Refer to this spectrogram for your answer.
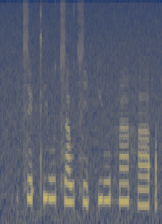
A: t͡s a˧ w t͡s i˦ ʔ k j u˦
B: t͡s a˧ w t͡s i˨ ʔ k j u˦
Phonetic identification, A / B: B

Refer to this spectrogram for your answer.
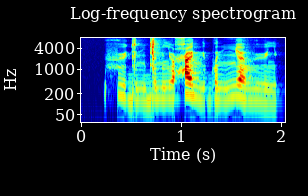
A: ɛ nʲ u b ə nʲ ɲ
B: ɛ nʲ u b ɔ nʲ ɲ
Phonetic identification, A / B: A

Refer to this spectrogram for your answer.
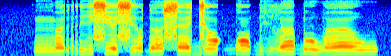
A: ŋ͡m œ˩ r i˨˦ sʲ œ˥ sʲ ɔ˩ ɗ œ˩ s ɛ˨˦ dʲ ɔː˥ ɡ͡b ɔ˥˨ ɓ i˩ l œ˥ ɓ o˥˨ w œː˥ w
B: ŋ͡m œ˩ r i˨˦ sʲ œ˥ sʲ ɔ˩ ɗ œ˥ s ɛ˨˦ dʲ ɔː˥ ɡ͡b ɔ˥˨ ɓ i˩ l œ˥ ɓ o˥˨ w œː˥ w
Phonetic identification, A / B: A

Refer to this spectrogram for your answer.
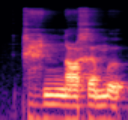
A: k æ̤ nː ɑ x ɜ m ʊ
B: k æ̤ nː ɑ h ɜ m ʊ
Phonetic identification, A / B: A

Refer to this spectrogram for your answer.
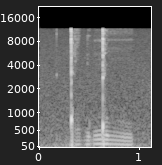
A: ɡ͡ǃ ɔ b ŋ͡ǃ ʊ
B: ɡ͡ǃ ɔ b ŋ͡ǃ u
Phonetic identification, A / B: B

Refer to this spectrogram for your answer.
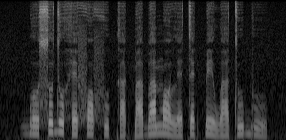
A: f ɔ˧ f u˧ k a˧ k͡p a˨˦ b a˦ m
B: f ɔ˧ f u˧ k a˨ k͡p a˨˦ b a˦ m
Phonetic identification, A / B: B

